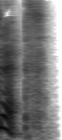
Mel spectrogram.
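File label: "depth", English, British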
